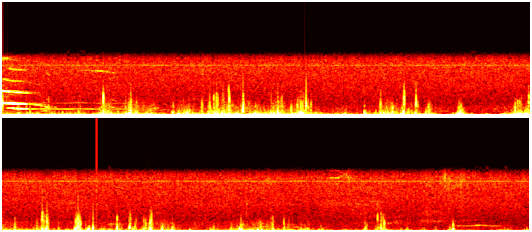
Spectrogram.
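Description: A dog snuffles and crunches its snout into packed snow.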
